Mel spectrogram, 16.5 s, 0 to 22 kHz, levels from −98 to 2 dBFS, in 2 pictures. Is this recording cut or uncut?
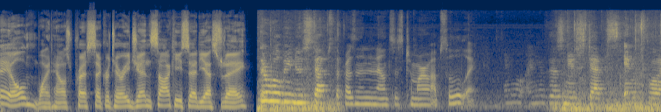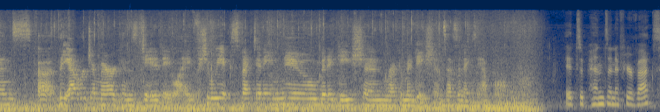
uncut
